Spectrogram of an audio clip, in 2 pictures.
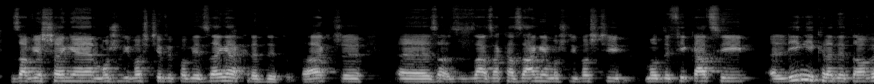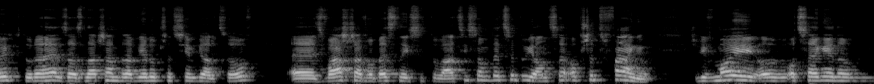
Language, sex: Polish, male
